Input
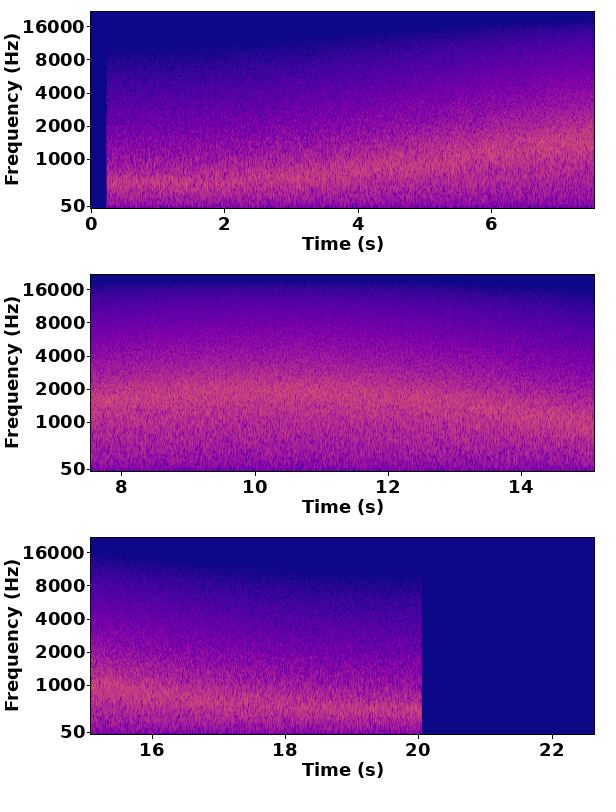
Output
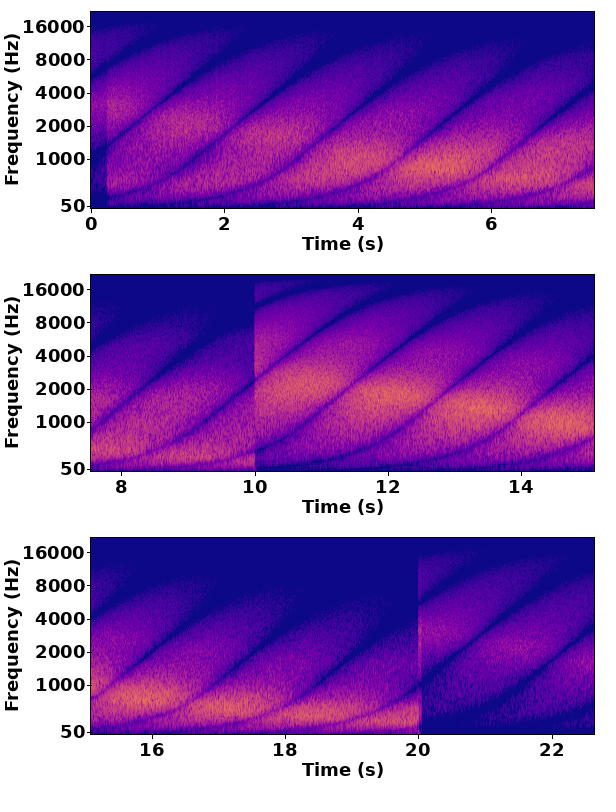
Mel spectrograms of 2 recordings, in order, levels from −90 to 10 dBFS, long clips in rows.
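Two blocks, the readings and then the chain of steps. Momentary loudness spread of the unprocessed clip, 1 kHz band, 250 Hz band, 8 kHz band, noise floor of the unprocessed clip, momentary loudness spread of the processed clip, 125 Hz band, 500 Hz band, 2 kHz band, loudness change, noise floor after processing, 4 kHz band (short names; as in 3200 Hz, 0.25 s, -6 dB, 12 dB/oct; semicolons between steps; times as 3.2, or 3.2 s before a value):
10 LU, +4.5 dB, +3.5 dB, -2.0 dB, under -85 dBFS, 17 LU, n/a, +3.5 dB, +2.5 dB, +3.0 dB, -53 dBFS, 0.0 dB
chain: half-waves squared off; added noise white -46 dBFS; LFO band-pass saw down 0.1 Hz 240–3200 Hz; endless phaser +0.65 Hz; gain +9 dB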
